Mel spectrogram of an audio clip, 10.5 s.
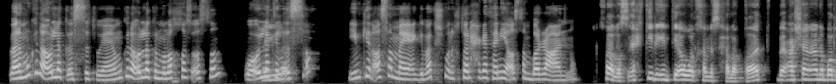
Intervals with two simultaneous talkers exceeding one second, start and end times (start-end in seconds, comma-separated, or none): none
